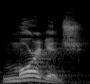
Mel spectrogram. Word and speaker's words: mortgage: Então você viu que ele não falou o T, ele acertou. Só que na realidade, essa palavra, a situação é na primeira sílaba. Então fica mortgage. Mortgage.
